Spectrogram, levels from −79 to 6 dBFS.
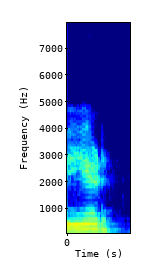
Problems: none marked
